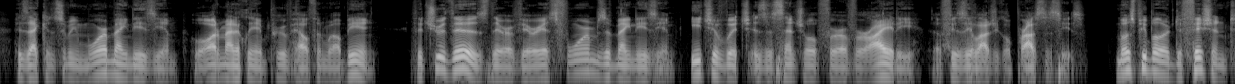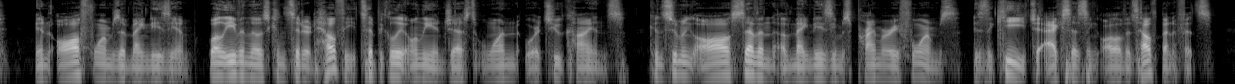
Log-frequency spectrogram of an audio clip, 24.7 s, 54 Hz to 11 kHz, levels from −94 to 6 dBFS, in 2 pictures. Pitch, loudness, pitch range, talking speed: 90 Hz, -31 LUFS, 85-105 Hz, 170 wpm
